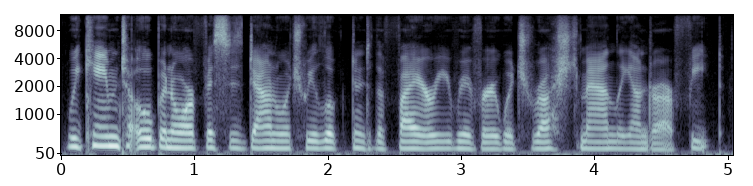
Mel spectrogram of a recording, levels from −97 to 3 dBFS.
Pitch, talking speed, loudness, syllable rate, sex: 170 Hz, 225 wpm, -18 LUFS, 5.8 syllables/s, female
